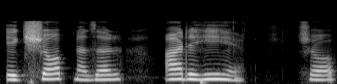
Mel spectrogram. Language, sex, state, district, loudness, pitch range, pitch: Hindi, female, Madhya Pradesh, Bhopal, -14 LUFS, 215-240 Hz, 230 Hz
